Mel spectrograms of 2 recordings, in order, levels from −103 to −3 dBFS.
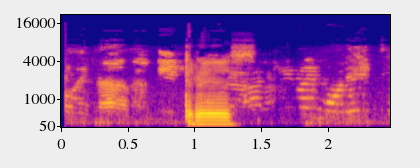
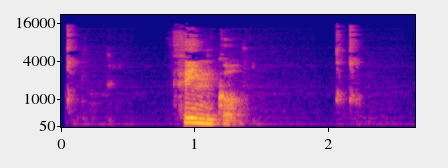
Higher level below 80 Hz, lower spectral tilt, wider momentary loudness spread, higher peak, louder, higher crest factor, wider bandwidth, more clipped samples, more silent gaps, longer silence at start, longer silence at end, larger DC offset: about the same, -60 dBFS vs -62 dBFS; about the same, -5 dB/octave vs -5.5 dB/octave; second, 17 LU vs 25 LU; about the same, -2 dBFS vs -2 dBFS; about the same, -17 LUFS vs -19 LUFS; second, 16 dB vs 22 dB; second, 7.6 kHz vs 15.5 kHz; neither; neither; about the same, 0.05 s vs 0.05 s; second, 0.15 s vs 0.45 s; neither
